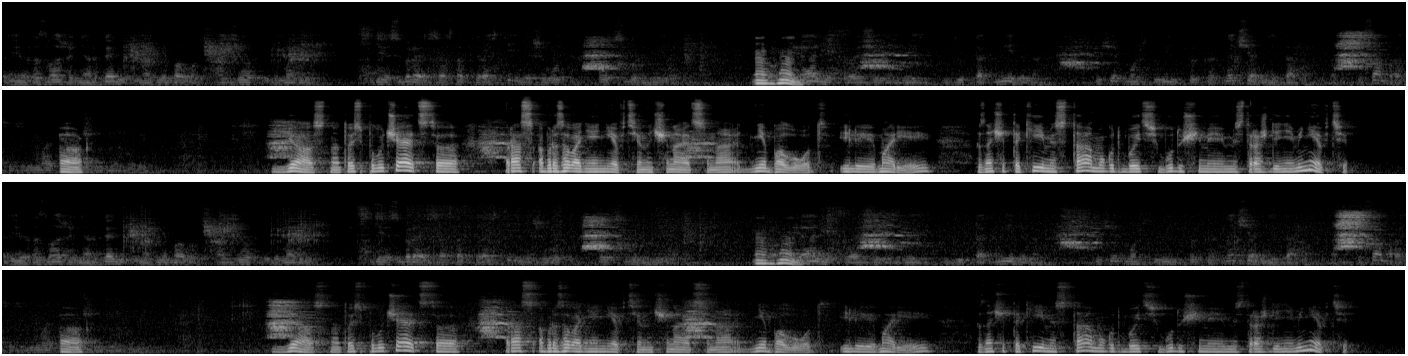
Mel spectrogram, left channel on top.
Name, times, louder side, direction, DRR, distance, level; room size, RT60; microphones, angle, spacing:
voice 1, 0.0-3.2 3.7-6.8 7.5-10.4 10.9-15.6, equal, 5° left, 1 dB, 2.0 m, -49 dB
sound 1, 1.0-16.6, right 2 dB, 40° right, 3.8 m, -57 dB
sound 2, 4.0-22.7, right 5 dB, 80° right, 1.3 m, -42 dB
voice 2, 7.5-8.0 14.6-14.8 16.7-27.5, left 5 dB, 45° left, 13 dB, 0.3 m, -27 dB
12.0 x 9.7 x 4.3 m, 0.72 s
head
